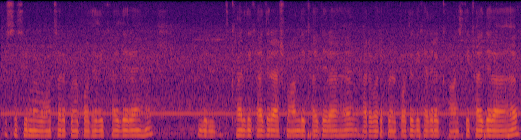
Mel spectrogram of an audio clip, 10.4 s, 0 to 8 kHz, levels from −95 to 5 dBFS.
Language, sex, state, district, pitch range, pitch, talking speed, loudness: Hindi, male, Maharashtra, Aurangabad, 105-110 Hz, 105 Hz, 195 wpm, -34 LUFS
